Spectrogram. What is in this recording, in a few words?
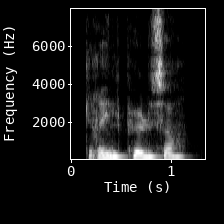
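"grillpølser", Danish; Danish food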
